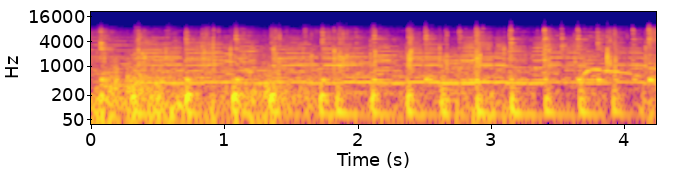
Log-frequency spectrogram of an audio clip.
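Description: Live New Orleans-style jazz and blues band playing close by amid a crowd, with a long held note over a steady beat of drums and handclaps.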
